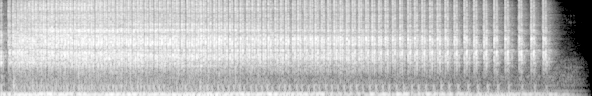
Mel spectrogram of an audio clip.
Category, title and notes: Sound effects > Objects / House appliances
TOYMech-Blue Snowball Microphone, CU Wind Up Teeth Chattering Nicholas Judy TDC
A wind up teeth chattering.
Blue-brand, Blue-Snowball, cartoon, chatter, teeth, toy, wind-up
